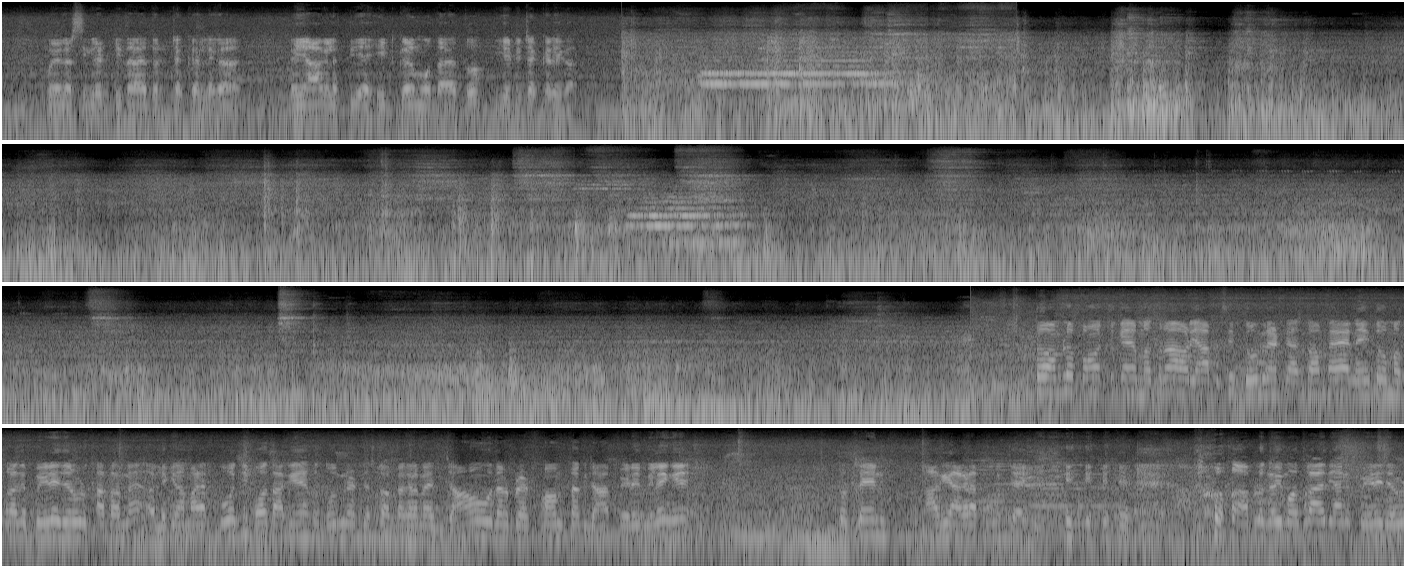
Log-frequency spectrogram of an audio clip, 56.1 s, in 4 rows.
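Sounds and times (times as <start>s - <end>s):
train rumbling on rails: 0.0s - 56.0s
train horn: 7.0s - 9.2s, 20.1s - 21.7s, 52.2s - 53.2s.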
